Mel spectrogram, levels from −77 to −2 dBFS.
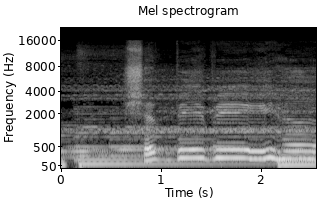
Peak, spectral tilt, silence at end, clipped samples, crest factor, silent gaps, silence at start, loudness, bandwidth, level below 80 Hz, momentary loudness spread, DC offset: -4 dBFS; -5.5 dB/octave; 0 s; under 0.1%; 14 dB; none; 0 s; -18 LUFS; 16 kHz; -30 dBFS; 7 LU; under 0.1%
